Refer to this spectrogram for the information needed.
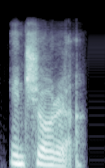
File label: "insurer", Indian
